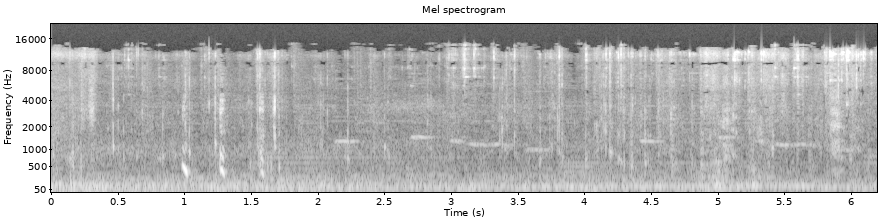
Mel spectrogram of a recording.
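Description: A dog chewing duck jerky from a paper plate: scattered crunches and clicks of the teeth, with a few sharper ones about a second in.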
